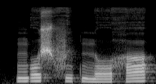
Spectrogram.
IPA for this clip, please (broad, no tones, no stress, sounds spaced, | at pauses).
ŋ o ʃ f i p n o h ʌ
